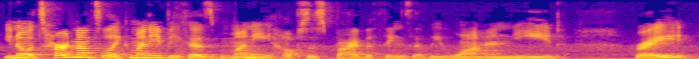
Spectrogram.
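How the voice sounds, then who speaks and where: A woman, a kindergarten teacher reading to children and adding chatty, animated explanations and questions in simple words. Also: fairly low pitch, normal speed, slight background noise. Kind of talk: children's read-aloud with chatty asides.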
